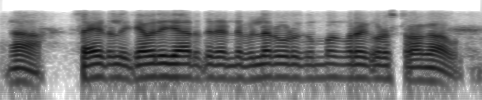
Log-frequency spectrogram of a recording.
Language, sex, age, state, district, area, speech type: Malayalam, male, 60+, Kerala, Thiruvananthapuram, urban, conversation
